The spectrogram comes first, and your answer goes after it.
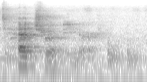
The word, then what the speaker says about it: tetrameter: If it's 4, it is not quatra, it is tetrameter.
